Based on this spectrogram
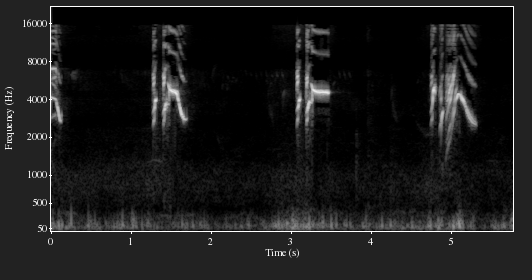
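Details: Wild European goldfinch, a royal goldfinch recording used to tutor chicks: three short phrases, each a bright downward-slurred whistle with buzzy overtones, about one and a half seconds apart, over a faint low rumble.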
